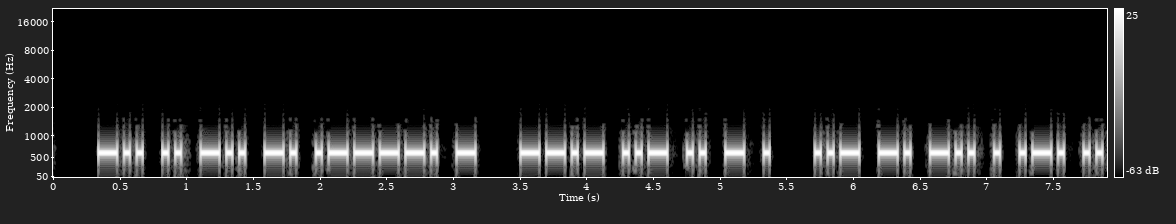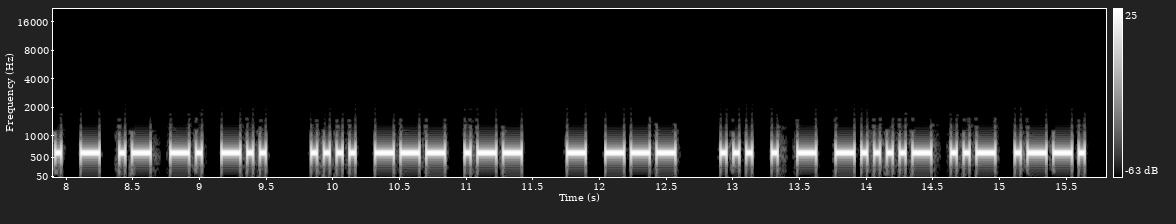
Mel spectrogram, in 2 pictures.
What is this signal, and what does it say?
Morse code, heard as a keyed tone, about 25 wpm, 600 Hz. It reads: DIDN'T QUITE UNDERSTAND HOW TO SET-UP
